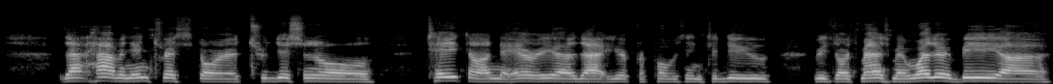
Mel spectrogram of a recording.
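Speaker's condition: Head and neck cancer surgery; crooked head since

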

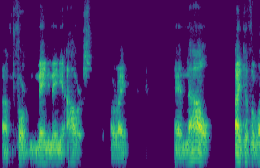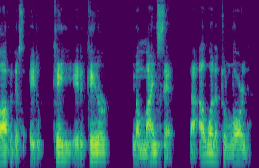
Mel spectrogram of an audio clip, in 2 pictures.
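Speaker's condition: Cleft palate; rehearses every word many times before speaking

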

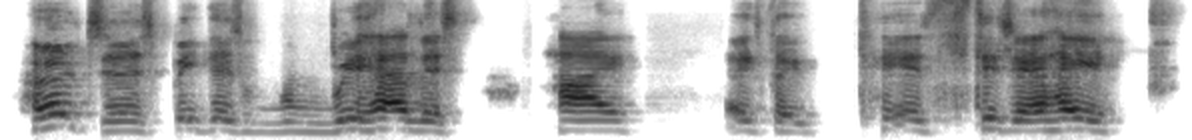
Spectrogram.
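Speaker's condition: Cerebral palsy; noticeable on phone calls

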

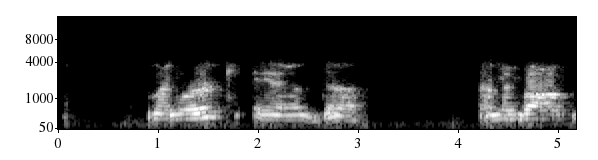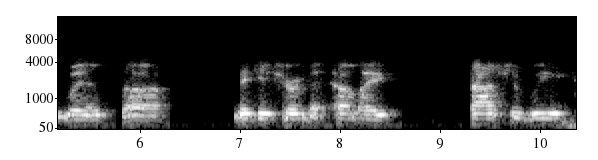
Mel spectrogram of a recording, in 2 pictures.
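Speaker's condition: Muscular dystrophy; physical disability

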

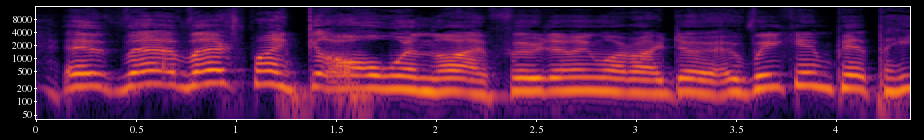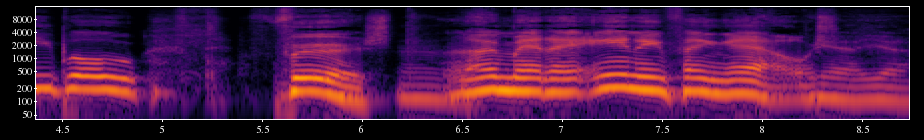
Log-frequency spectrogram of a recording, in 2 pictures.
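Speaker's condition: Cerebral palsy; speech impediment, voice affected

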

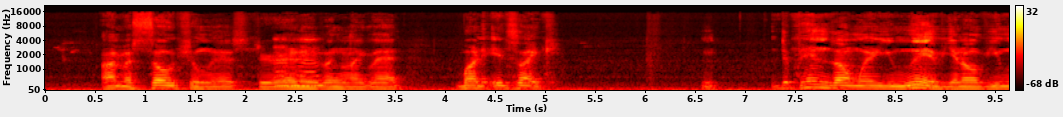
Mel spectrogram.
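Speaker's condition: Cerebral palsy; coordination affected

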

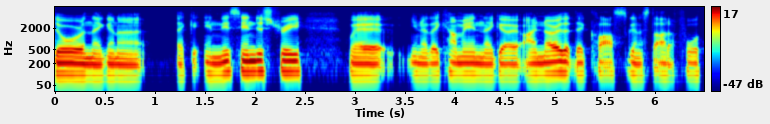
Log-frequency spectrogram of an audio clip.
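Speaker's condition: No condition

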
